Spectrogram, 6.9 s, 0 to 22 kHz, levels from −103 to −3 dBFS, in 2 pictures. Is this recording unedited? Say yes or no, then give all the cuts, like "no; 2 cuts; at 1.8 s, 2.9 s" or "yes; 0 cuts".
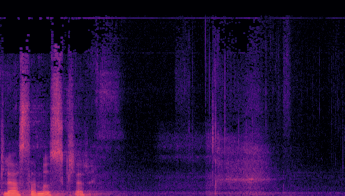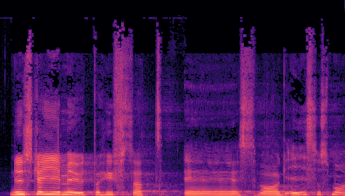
yes; 0 cuts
